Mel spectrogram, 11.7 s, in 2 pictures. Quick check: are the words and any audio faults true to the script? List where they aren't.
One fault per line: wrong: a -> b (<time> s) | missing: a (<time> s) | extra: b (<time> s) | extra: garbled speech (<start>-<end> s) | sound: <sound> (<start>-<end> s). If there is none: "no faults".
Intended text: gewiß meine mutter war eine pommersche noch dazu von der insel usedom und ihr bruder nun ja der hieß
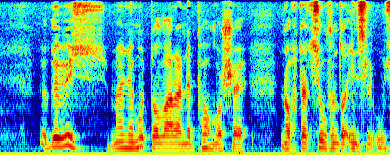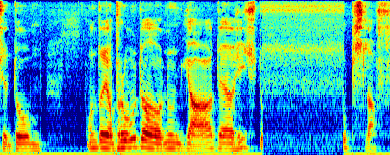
no faults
